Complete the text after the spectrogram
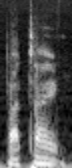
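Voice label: "part time", Nigerian Pidgin, male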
